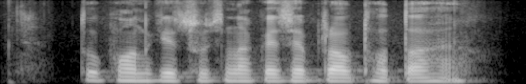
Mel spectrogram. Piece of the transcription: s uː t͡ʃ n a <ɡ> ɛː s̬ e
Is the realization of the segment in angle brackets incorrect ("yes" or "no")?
yes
